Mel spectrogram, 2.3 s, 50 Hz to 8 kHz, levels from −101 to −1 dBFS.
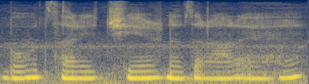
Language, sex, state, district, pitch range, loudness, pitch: Hindi, female, Arunachal Pradesh, Lower Dibang Valley, 190-200 Hz, -13 LUFS, 195 Hz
